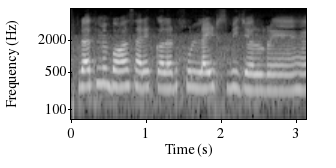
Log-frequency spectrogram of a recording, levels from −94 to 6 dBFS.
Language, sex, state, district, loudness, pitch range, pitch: Hindi, female, Jharkhand, Garhwa, -17 LUFS, 240-270 Hz, 260 Hz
